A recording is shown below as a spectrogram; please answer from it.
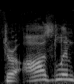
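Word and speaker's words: Özlem Türeci: UGUR SAHIN (PRONOUNCED OOH-GER ZAW- HEEN) AND HIS WIFE DR OZLEM TURECI (OZ-LEM TOO-RETSI) CO-FOUNDED BIONTECH AND DEVELOPED THE VACCINE.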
